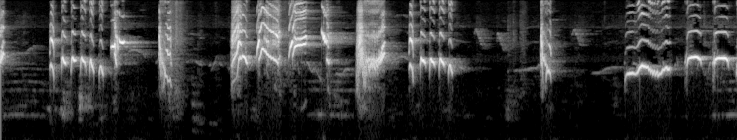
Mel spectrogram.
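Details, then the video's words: Ngeplong song of an oriental magpie-robin, played to spur silent birds into singing: stuttering chips, scratchy buzzes and mixed phrases, closing with clear wavering whistles. "KICAUAN ASLI KACER NGEPLONG, paling ampuh di jadikan pancingan kacer macet & bisu jadi GACOR"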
